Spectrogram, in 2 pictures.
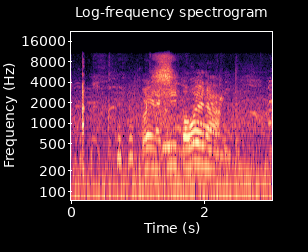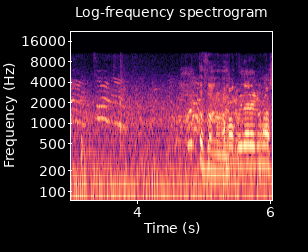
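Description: Young children shout and call out loudly nearby, outdoors.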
